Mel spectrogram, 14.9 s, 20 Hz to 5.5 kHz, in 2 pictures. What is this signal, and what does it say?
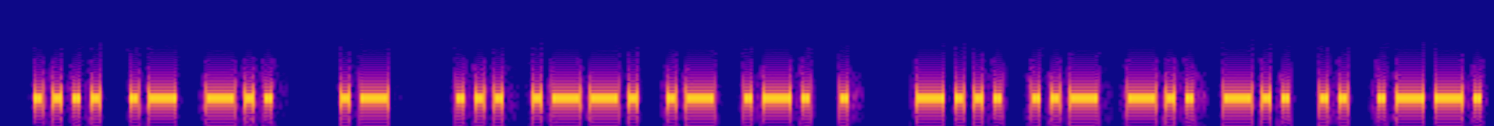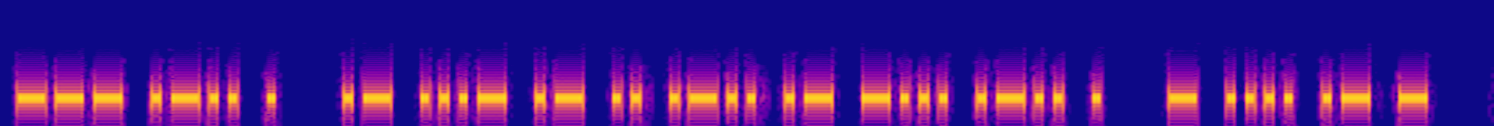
Morse code, heard as a keyed tone, about 25 wpm, 600 Hz. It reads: HAD A SPARE BUDDIPOLE AVAILABLE THAT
